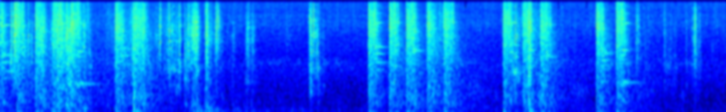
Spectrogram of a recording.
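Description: Rapid gunfire in a shootout in the video game Mafia III, with repeated volleys of sharp, loud shots in bursts separated by brief lulls and metallic clanks between them.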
